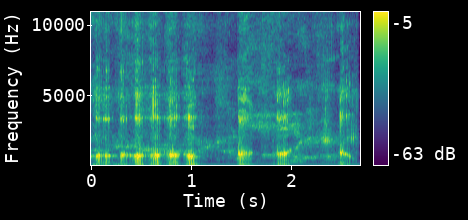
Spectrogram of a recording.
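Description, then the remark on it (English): Children in a class lesson imitate a pig with a quick run of rhythmic oinking grunts, then a few scattered snorts after a short pause, voiced fairly loud with no ordinary talk. “How would we imitate a pig?”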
